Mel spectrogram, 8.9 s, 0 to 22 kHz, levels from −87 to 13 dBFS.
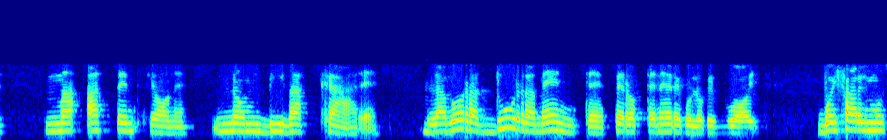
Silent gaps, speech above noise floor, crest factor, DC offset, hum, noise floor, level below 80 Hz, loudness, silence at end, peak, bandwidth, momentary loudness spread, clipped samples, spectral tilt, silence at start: none; 42 dB; 22 dB; under 0.1%; none; -68 dBFS; -68 dBFS; -26 LUFS; 0 s; -4 dBFS; 4.1 kHz; 10 LU; under 0.1%; -10.5 dB/octave; 0.45 s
